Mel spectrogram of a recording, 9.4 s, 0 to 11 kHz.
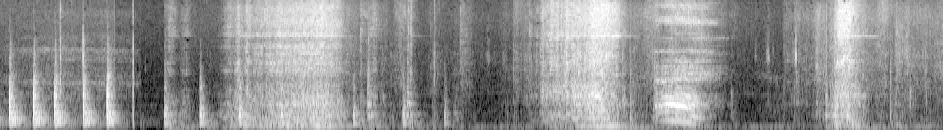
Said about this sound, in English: He's got a stick that he props up against the wall outside, and he just sort of taps on my window kind of lightly. Can you hear it? It's right at 8 o'clock. That's it. That's the knocking.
